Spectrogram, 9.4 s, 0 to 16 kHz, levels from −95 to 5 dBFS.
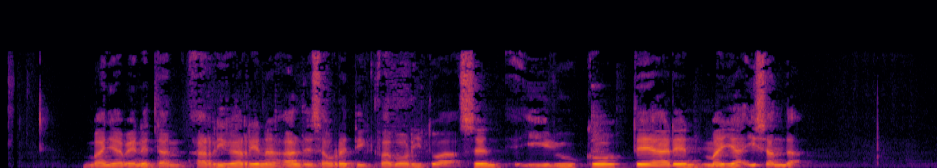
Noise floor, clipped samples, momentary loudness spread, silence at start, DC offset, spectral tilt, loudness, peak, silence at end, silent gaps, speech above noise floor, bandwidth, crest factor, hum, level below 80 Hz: -71 dBFS; under 0.1%; 9 LU; 0.85 s; under 0.1%; -4.5 dB/octave; -28 LUFS; -12 dBFS; 1.4 s; none; 44 dB; 11.5 kHz; 18 dB; none; -82 dBFS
